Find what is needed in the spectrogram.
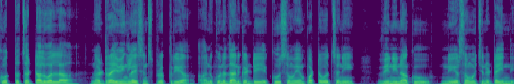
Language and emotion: Telugu, sad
